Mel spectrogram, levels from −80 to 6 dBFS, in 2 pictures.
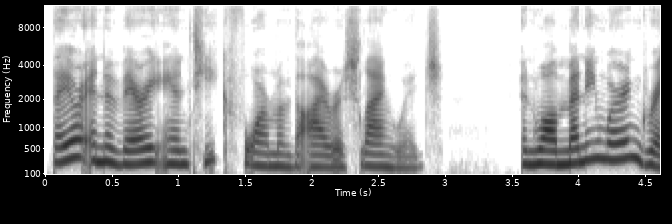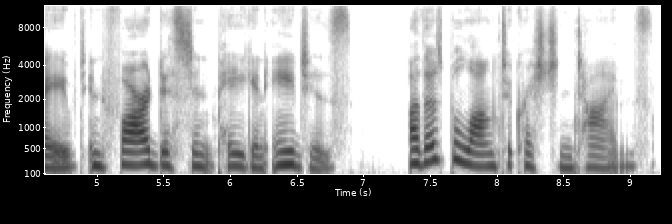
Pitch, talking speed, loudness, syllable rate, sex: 225 Hz, 170 wpm, -19 LUFS, 5.6 syllables/s, female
